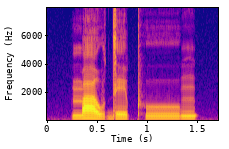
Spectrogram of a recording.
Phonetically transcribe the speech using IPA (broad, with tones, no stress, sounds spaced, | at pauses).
m a˥˨ w d e˧˩ pʰ uː˧ ŋ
